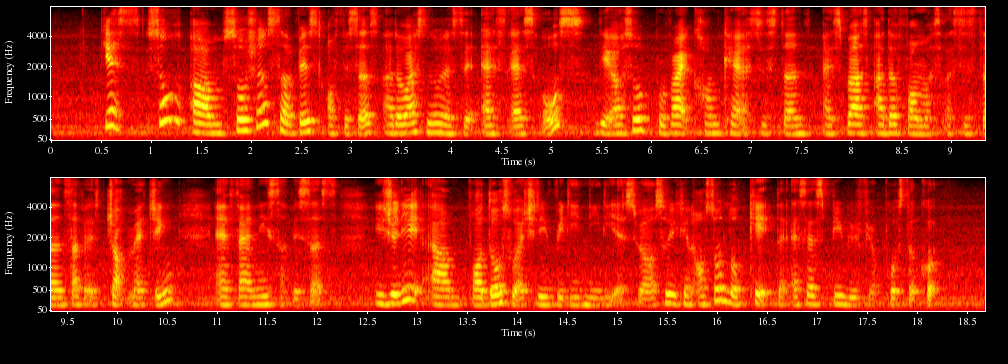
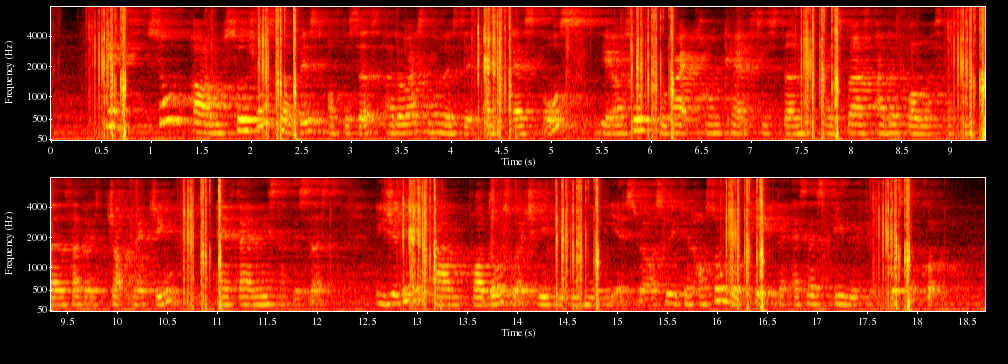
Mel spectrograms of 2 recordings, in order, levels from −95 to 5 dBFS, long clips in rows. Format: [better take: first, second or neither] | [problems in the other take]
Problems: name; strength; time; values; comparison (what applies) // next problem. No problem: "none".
first | background sound (Domestic sounds, home sounds); 1 dB above the speech // room echo; dies away in 1.1 s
